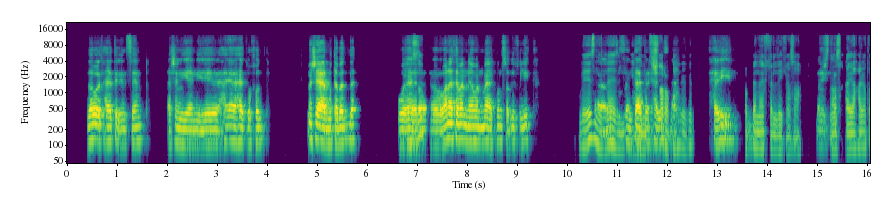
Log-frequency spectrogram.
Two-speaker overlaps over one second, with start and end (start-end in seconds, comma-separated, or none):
10.6-12.3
